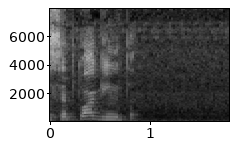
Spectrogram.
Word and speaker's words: septuaginta: errado tá não não e partindo do pressuposto que é uma palavra grega né a pronúncia correta é septuaginta o tema até então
